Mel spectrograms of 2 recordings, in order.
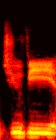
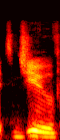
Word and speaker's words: Juve: And so Juve, although some people kind of call it Juvie and, you know, sometimes misspell it, it's actually Juve and it's short for rejuvenate.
